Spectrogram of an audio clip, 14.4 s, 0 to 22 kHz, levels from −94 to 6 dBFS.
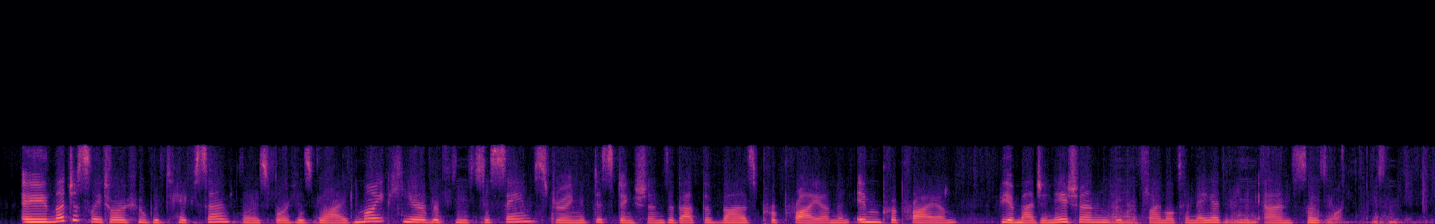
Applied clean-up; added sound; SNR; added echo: neural separator model SepFormer DNS4.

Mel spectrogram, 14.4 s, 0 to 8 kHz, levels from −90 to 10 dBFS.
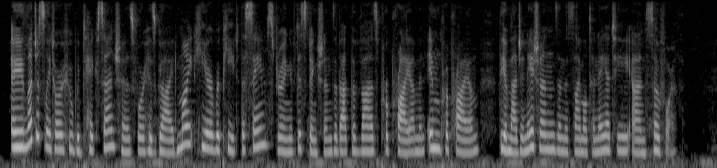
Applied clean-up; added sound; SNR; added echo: none; none; none; none.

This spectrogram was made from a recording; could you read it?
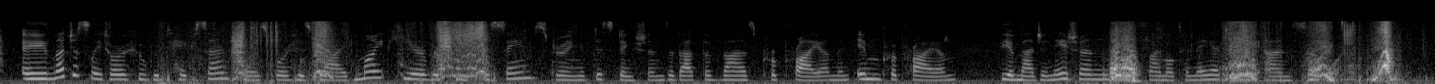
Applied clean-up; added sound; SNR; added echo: none; Zipper (clothing); -1 dB; none.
